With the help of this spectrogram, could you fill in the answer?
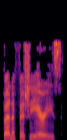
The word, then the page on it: beneficiaries: British English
